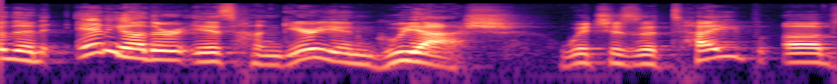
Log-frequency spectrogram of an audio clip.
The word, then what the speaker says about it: goulash: It's actually pronounced goulash for those of you who want to know.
